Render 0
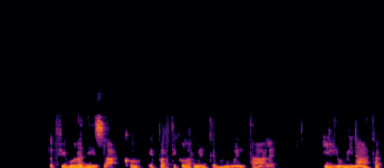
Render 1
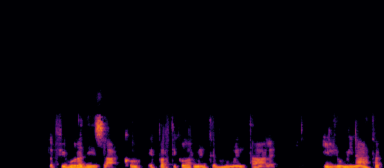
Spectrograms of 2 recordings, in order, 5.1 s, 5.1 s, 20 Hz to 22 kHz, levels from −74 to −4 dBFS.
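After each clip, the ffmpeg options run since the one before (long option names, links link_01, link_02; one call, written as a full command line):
ffmpeg -i in.wav -af anull out.wav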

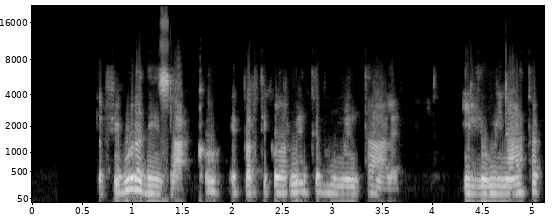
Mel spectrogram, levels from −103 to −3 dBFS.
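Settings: ffmpeg -i in.wav -af "aeval=exprs='0.376*(cos(1*acos(clip(val(0)/0.376,-1,1)))-cos(1*PI/2))+0.0119*(cos(4*acos(clip(val(0)/0.376,-1,1)))-cos(4*PI/2))+0.0211*(cos(7*acos(clip(val(0)/0.376,-1,1)))-cos(7*PI/2))':channel_layout=same,equalizer=frequency=100:width_type=o:width=0.33:gain=-8,equalizer=frequency=250:width_type=o:width=0.33:gain=-6,equalizer=frequency=400:width_type=o:width=0.33:gain=9,equalizer=frequency=630:width_type=o:width=0.33:gain=-4,volume=-3dB" out.wav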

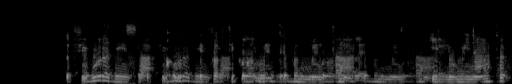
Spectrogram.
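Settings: ffmpeg -i in.wav -filter_complex "[0:a]acrossover=split=770|1700[link_01][link_02][link_03];[link_01]acompressor=threshold=-36dB:ratio=4[link_04];[link_02]acompressor=threshold=-43dB:ratio=4[link_05];[link_03]acompressor=threshold=-48dB:ratio=4[link_06];[link_04][link_05][link_06]amix=inputs=3:normalize=0,asplit=2[link_07][link_08];[link_08]adelay=802,lowpass=frequency=820:poles=1,volume=-3.5dB,asplit=2[link_09][link_10];[link_10]adelay=802,lowpass=frequency=820:poles=1,volume=0.29,asplit=2[link_11][link_12];[link_12]adelay=802,lowpass=frequency=820:poles=1,volume=0.29,asplit=2[link_13][link_14];[link_14]adelay=802,lowpass=frequency=820:poles=1,volume=0.29[link_15];[link_07][link_09][link_11][link_13][link_15]amix=inputs=5:normalize=0,volume=-2dB" out.wav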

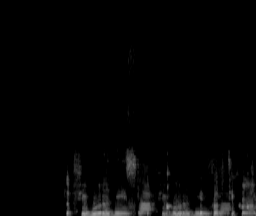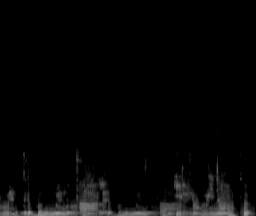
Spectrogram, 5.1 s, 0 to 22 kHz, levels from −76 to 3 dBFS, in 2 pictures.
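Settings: ffmpeg -i in.wav -filter_complex "[0:a]acrossover=split=660[link_01][link_02];[link_01]aeval=exprs='val(0)*(1-0.7/2+0.7/2*cos(2*PI*1*n/s))':channel_layout=same[link_03];[link_02]aeval=exprs='val(0)*(1-0.7/2-0.7/2*cos(2*PI*1*n/s))':channel_layout=same[link_04];[link_03][link_04]amix=inputs=2:normalize=0,volume=3dB" out.wav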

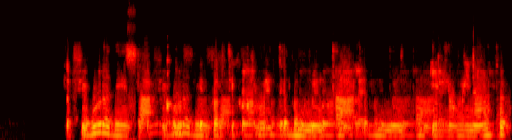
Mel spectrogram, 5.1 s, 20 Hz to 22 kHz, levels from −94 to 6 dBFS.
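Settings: ffmpeg -i in.wav -af "aecho=1:1:569|1138|1707:0.0841|0.0337|0.0135" out.wav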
